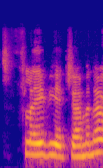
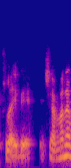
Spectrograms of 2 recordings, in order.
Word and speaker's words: Flavia Gemina: So here's Flavia Gemina, or you might say Flavia Gemina, but I say Flavia Gemina, which is the American pronunciation.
